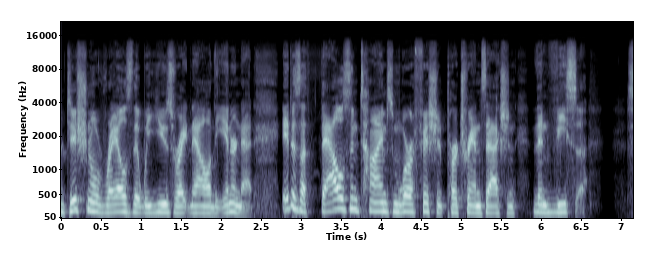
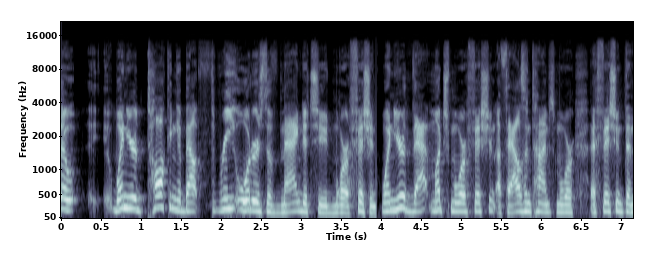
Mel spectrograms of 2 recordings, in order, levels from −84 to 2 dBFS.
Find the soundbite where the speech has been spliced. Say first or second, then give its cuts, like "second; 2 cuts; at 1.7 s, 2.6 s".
second; 1 cut; at 3.9 s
